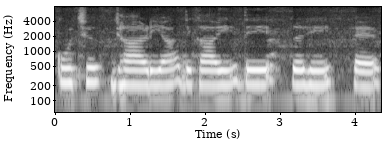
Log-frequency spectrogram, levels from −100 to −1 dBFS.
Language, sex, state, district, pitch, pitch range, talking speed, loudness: Hindi, female, Madhya Pradesh, Umaria, 210 Hz, 205-220 Hz, 80 wpm, -11 LUFS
